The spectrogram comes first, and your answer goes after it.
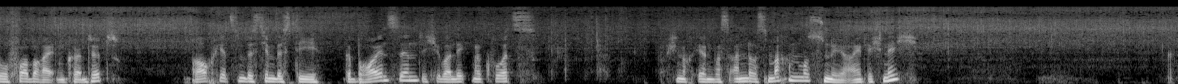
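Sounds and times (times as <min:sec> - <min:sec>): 
speech: 0:00.0 - 0:05.4, 0:06.8 - 0:09.2
duck legs frying in a pan: 0:00.0 - 0:11.7.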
